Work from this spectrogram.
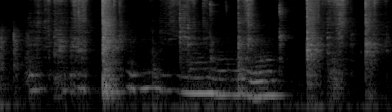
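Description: A spoon clatters and scrapes against a plate during a fried rice eating challenge, with repeated sharp metallic clinks at an irregular pace, close and loud, while a voice sings or hums underneath.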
